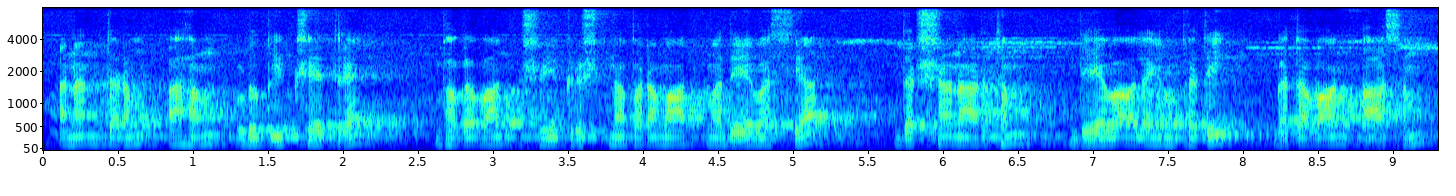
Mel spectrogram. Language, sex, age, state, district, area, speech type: Sanskrit, male, 18-30, Karnataka, Shimoga, rural, spontaneous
